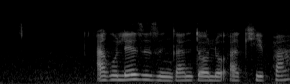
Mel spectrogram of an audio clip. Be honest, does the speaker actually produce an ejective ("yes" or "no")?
yes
